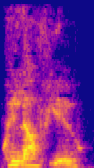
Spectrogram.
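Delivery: a quiet aside of support; quiet hello. Retold or imitated. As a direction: say it softly so nobody hears. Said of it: "came up to say hello quietly".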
